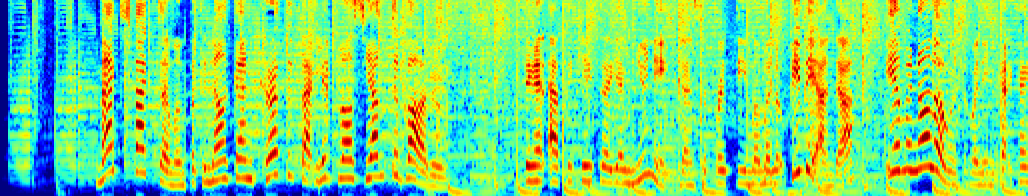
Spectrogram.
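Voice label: MS general, Malay; GoLocalise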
